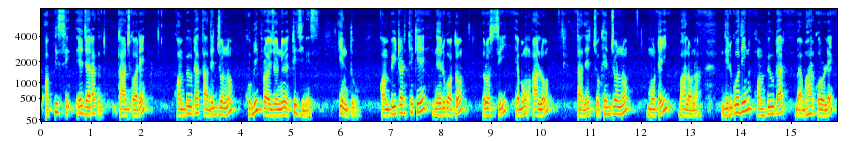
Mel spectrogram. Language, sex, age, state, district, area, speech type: Bengali, male, 18-30, West Bengal, Purba Medinipur, rural, spontaneous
